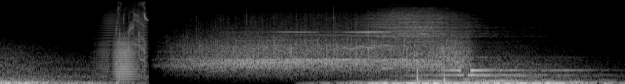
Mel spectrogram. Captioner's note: cheers and applause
